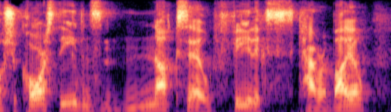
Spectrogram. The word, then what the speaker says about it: Caraballo: So Shakur Stevenson knocks out Felix Caraballo, that's how you pronounce it, in the 6th round.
